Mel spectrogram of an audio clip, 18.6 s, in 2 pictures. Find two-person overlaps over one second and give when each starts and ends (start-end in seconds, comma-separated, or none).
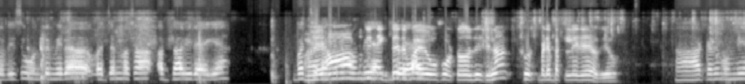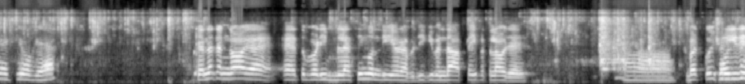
3.8-5.2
